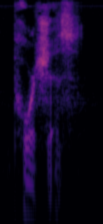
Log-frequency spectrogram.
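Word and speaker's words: Porsche: And yes, I like Porsches. And yes, it's a two-syllable word.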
